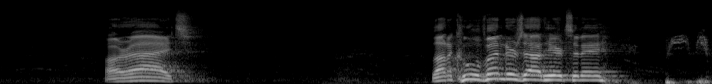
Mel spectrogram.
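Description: A young man sings loudly into a microphone through loudspeakers outdoors.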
